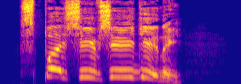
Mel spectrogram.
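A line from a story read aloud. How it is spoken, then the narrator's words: Shouted. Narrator (Russian): крикнул жандарм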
